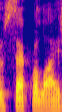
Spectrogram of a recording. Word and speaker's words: sequelae: I mean, it's Latin, so sequelae should be the proper pronunciation from the Latin girl here.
